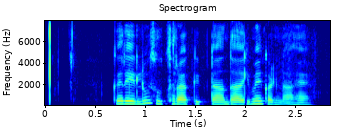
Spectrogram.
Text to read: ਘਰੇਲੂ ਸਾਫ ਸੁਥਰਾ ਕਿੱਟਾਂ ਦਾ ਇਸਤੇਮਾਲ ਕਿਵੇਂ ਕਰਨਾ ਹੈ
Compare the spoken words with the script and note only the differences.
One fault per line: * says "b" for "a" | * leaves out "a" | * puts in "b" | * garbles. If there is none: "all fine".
* leaves out "ਸਾਫ"
* leaves out "ਇਸਤੇਮਾਲ"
